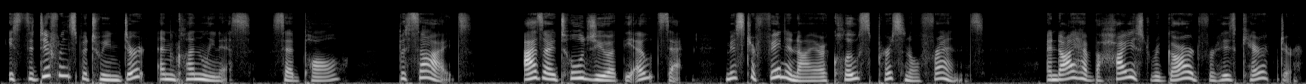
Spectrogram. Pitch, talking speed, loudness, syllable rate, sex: 230 Hz, 155 wpm, -20 LUFS, 4.8 syllables/s, female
